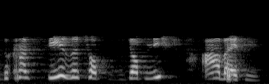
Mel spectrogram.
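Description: A woman's voice: high voice, moderate pace, a loud crowd. Brash, taunting woman on a phone line. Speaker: call-centre phone scammer. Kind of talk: argumentative phone conversation. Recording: band-limited phone-line sound.

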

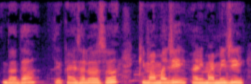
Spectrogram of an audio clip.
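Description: A man voicing an aggrieved young husband in an animated family drama, halting and repetitive. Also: sits high, close to an everyday voice. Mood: hurt, reporting. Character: aggrieved young husband recounting insults from his in-laws.

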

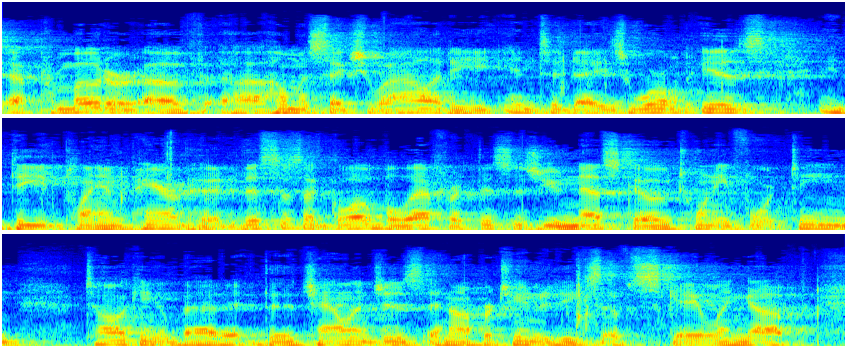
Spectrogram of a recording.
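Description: Man speaking in an echoey hall. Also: mid-range voice. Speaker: minister giving a talk. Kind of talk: public lecture in church, reading from notes. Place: church stage at a lectern, indoors. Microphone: microphone on stand. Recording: roomy hall echo, clear background noise.

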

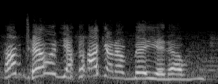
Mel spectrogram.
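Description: Very high-pitched wisecracking bug comedian. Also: male voice, big pitch swings, brisk, bright, forceful tone, full character voice. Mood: jokey. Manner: jokey, hammy delivery. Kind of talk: cartoon game stand-up joke telling. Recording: music and bar crowd behind voice.

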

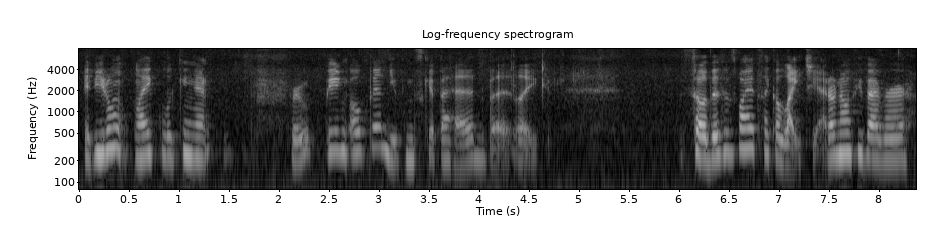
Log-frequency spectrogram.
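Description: A woman's voice: fairly high pitch, normal speed, rough recording. Chatty woman, rain pattering behind. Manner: chatty, rambling, with many ums and likes. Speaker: art vlogger. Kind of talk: casual chat to camera. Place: small home kitchen-studio indoors, rain outside. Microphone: camera close on the table. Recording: home video with clear rain noise behind. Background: rain noise.

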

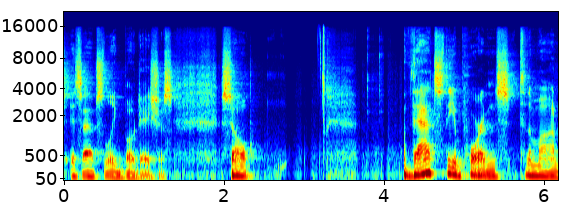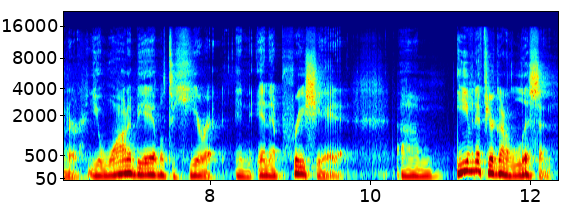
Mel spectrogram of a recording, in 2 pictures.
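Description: A man in his fifties with a very low voice, enthusiastically explaining ham radio audio gear in a casual tutorial from his home radio room. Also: creaky, a little mellow. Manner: enthusiastic, emphatic, repeats himself. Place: home radio shack, small indoor room. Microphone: studio condenser mic with pop filter.

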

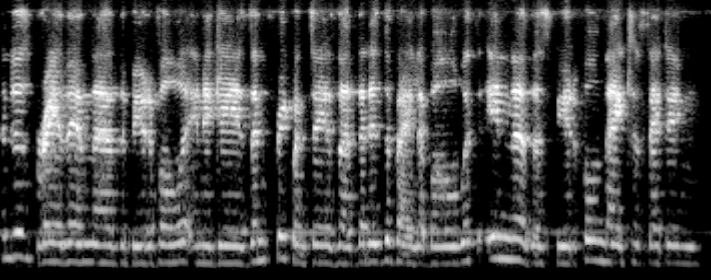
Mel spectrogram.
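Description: A woman leading a guided meditation in a soothing, deliberate manner with repeated phrases. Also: mid-range voice, steady tone, fairly bright tone. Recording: dull lo-fi audio.

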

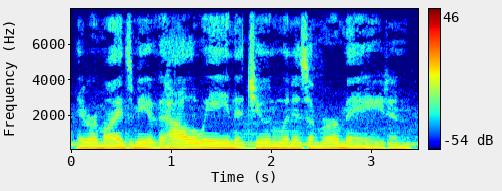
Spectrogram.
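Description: A woman's voice: low voice, little pitch movement, moderate pace, warm tone, soft background music. An actress playing an anxious but defiant mother surviving a wild world in an audio drama monologue, fretful and questioning herself in broken phrases. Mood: weary, wondering. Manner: fretful, self-questioning, fragmented, repeating herself. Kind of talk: audio drama monologue, recorded-journal narration.

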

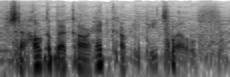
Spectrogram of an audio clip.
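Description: A man giving calm, matter-of-fact, terse instructions to a driver over team radio as a race engineer. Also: lowish voice, brisk, creaky. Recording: team radio with faint background noise.

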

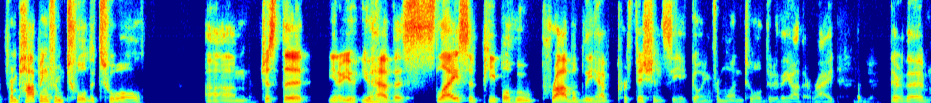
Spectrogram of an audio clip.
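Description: Middle-aged male interviewer, lowish bright voice, very lively intonation, casual and musing. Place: small home office, indoors. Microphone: desk microphone on boom arm.

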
